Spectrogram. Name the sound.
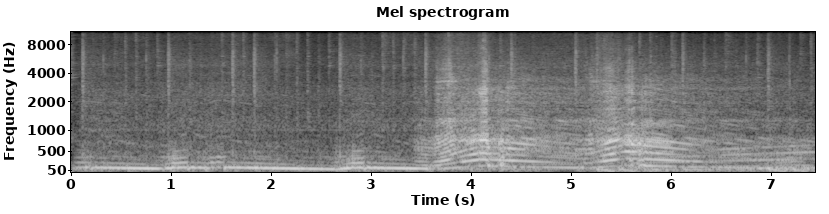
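sports car launch control revving and accelerating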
